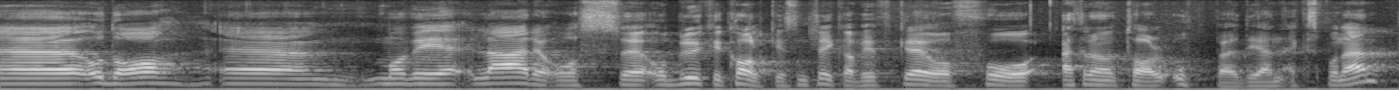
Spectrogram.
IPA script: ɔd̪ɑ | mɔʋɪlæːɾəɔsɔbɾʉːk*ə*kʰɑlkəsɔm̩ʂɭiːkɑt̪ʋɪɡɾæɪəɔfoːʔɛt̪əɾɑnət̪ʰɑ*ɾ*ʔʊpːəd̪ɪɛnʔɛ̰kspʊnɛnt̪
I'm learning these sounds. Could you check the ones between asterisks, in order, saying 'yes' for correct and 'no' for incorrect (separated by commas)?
yes, no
